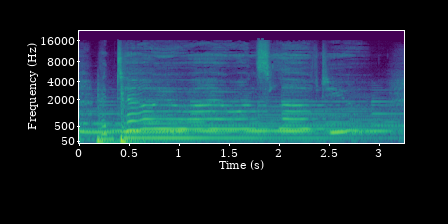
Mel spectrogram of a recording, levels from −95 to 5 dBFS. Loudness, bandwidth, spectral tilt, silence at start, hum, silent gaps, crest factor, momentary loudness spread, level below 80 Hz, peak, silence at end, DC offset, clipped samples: -24 LUFS; 16.5 kHz; -5.5 dB/octave; 0 s; none; none; 18 dB; 6 LU; -32 dBFS; -4 dBFS; 0 s; under 0.1%; under 0.1%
